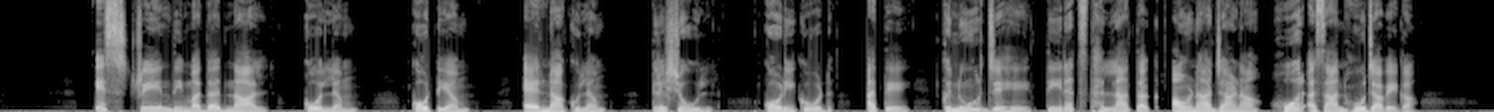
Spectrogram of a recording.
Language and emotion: Punjabi, neutral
